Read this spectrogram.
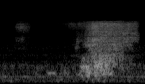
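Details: Noise from the speaker's own ventilator, heard at the start of a podcast recording: the sound of a mechanical ventilator.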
